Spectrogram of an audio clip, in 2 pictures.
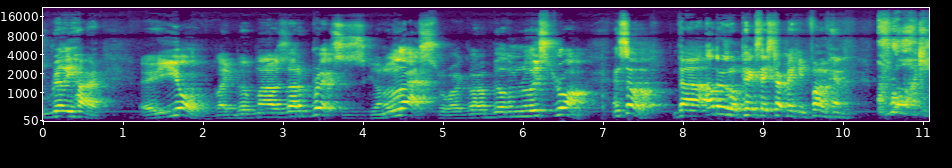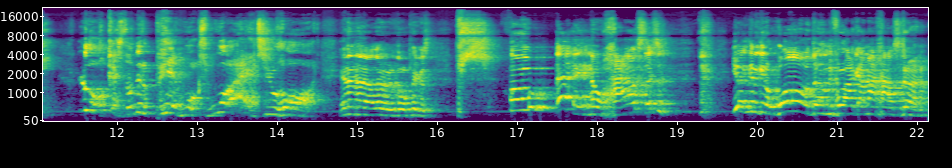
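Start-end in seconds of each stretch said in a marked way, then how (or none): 1.2-6.8 low, dopey-earnest bro voice; deep-pitched, steady working pig; hardworking third pig. Acted. 10.4-14.5 slow Aussie nature-host mockery; drawn-out Australian-style piggy; mocking first pig. First pig mocks his brother. 16.2-22.1 higher-voiced dismissive bro; slangy, jeering little pig; scoffing second pig. Second pig mocks his brother.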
